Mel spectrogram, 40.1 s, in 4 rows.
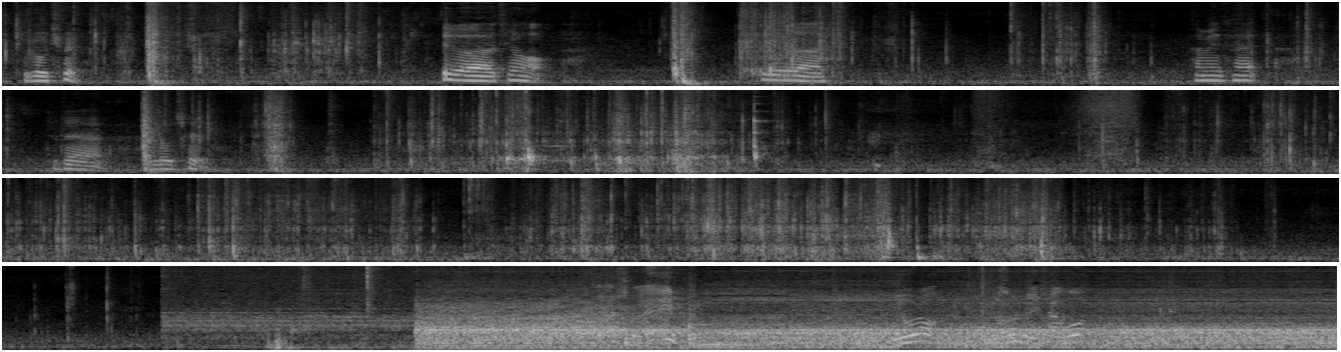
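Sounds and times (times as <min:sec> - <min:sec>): plastic packs crinkling: 0:00.0 - 0:03.4, 0:04.9 - 0:10.4, 0:11.1 - 0:16.4, 0:18.6 - 0:31.2.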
